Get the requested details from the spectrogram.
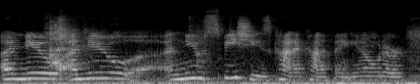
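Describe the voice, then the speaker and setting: With noticeable background noise and audible room echo, a woman speaks at a high pitch. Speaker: spiritual vlogger. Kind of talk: casual monologue. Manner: fast; animated.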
